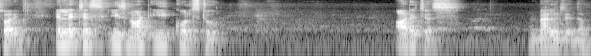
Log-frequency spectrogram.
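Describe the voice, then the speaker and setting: A man's voice: lowish voice, slow pace, long pauses. Chatty man vlogging in an echoey room. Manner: chatty, joking asides to camera. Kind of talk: casual vlog chat. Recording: echoey room, faint background noise.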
